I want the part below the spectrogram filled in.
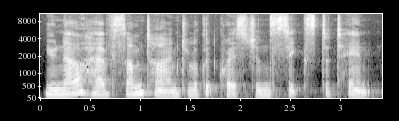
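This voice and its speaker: A woman reading scripted test instructions as narrator, formal and neutral with clear enunciation. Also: medium pitch, measured pace, darkish tone.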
